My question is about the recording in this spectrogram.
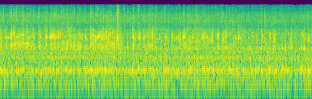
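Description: Electric stand mixer running steadily on its lowest stir speed, the beater churning creamed butter and sugar in a steel bowl, with a motor hum and small scattered clicks.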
